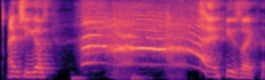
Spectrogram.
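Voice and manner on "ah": high-pitched mock scream; imitated kid's scream. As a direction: let out a child's shriek in imitation. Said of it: "and then the scream".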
